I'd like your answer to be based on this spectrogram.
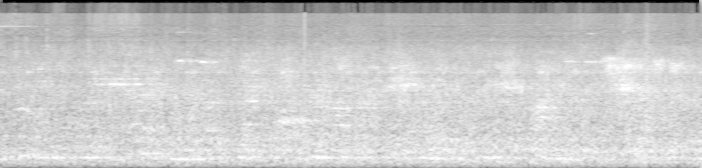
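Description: A metro train rumbles steadily through a metro station, with a continuous loud roar of wheels on rails and faint voices mixed in underneath.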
